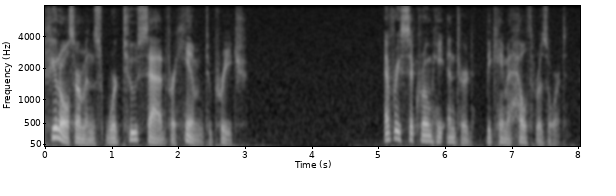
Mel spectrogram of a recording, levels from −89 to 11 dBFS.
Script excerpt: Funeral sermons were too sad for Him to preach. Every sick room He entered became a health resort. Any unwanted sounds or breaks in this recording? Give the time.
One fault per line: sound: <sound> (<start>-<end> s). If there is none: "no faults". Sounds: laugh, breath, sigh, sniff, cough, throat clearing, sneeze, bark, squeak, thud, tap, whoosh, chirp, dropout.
no faults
